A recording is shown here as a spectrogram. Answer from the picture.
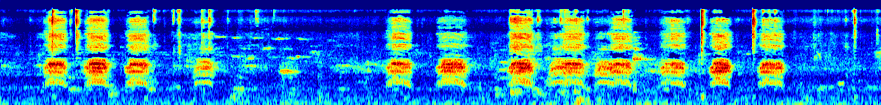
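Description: A bird giving short calls over and over, about fourteen in two runs: the first run starts just under a second in, the second about five seconds in.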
